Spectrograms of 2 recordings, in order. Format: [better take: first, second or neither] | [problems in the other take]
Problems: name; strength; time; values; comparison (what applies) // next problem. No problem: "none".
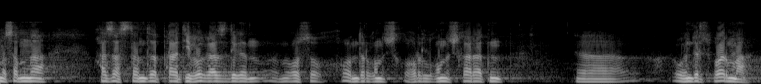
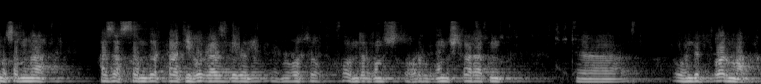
first | noise reduction (neural separator model SepFormer DNS4)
